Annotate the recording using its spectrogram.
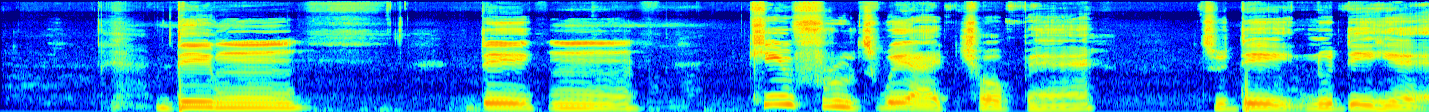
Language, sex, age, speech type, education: Nigerian Pidgin, female, 30-45, spontaneous, tertiary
